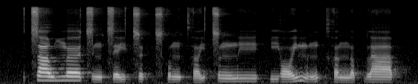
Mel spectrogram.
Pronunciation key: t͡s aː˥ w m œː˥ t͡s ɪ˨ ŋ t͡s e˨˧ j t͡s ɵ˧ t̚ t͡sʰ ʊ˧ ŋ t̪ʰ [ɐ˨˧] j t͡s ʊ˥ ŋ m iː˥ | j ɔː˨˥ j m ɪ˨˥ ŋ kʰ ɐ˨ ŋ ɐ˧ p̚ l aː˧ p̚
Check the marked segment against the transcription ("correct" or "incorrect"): correct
